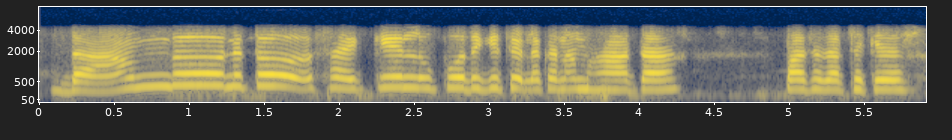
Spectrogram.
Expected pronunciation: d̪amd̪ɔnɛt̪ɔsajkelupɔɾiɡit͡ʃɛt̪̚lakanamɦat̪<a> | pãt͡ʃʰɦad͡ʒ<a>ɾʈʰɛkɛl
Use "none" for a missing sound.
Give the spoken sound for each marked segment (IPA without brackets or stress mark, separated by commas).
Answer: a, a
